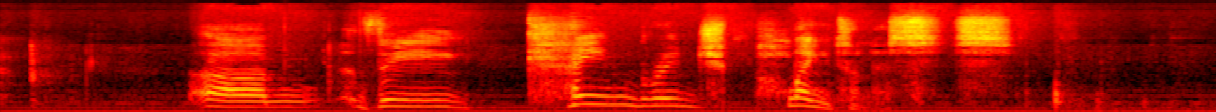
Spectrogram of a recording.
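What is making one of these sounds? A man lectures aloud, slightly distant.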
